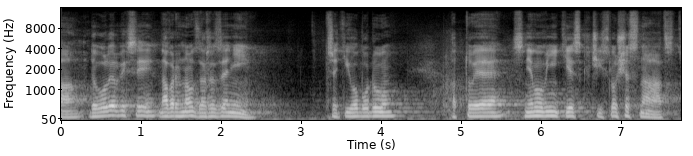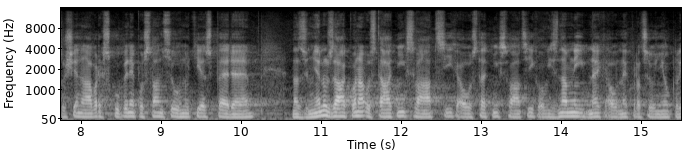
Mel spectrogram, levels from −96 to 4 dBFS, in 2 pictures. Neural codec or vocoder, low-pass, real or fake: codec, 44.1 kHz, 7.8 kbps, Pupu-Codec; 14.4 kHz; fake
